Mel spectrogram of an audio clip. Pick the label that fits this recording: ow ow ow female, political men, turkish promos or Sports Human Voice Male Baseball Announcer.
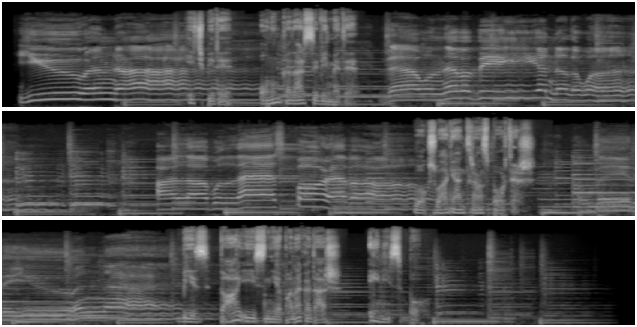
turkish promos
